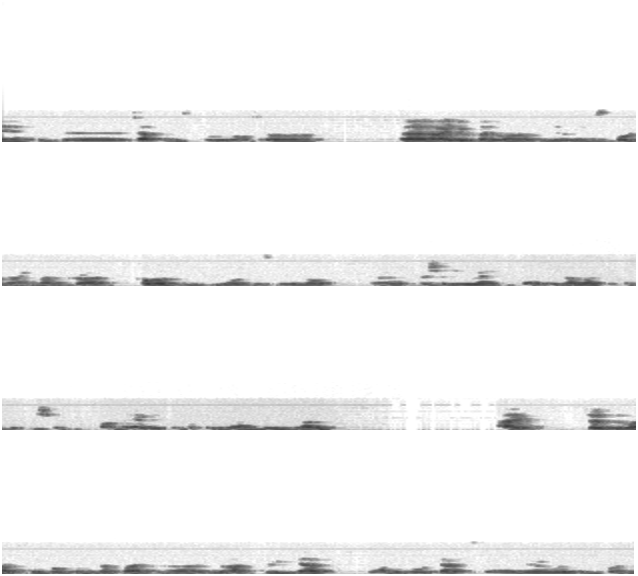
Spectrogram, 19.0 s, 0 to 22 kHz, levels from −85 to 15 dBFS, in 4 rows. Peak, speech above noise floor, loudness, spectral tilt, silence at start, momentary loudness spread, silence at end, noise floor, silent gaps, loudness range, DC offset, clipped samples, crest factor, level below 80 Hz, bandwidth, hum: -2 dBFS; 43 dB; -20 LUFS; -10 dB/octave; 0 s; 11 LU; 0 s; -63 dBFS; 12.55-12.61 s; 4 LU; under 0.1%; under 0.1%; 18 dB; -58 dBFS; 5.2 kHz; none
